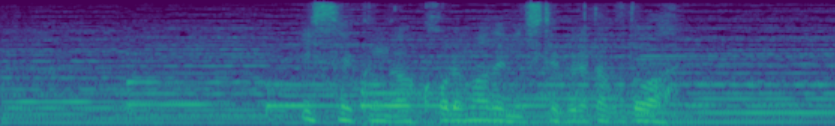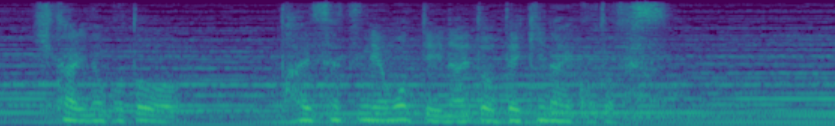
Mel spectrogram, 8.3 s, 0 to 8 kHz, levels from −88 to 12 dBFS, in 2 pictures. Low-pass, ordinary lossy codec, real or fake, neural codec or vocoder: 7.2 kHz; Opus, 32 kbps; real; none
